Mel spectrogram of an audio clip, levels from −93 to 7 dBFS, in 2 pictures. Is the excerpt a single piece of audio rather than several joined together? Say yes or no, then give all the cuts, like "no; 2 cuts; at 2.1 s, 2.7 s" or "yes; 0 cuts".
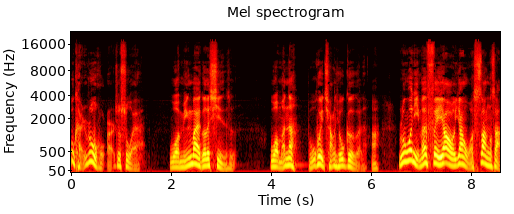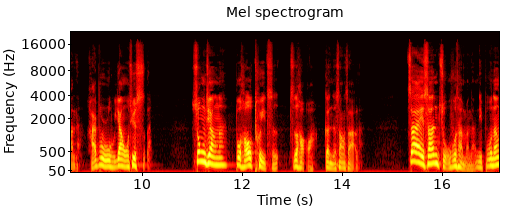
no; 3 cuts; at 2.6 s, 6.0 s, 10.4 s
